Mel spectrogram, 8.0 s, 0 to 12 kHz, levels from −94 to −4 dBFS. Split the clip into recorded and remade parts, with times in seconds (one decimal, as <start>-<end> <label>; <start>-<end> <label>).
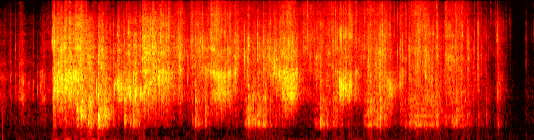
0.0-1.4 remade; 1.4-4.3 recorded; 4.3-6.0 remade; 6.0-8.0 recorded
